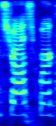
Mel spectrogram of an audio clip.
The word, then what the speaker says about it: Strasbourg: We had a good time in Strasbourg last night.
